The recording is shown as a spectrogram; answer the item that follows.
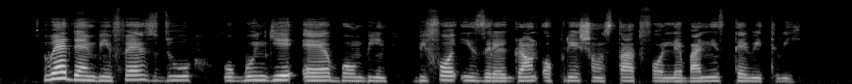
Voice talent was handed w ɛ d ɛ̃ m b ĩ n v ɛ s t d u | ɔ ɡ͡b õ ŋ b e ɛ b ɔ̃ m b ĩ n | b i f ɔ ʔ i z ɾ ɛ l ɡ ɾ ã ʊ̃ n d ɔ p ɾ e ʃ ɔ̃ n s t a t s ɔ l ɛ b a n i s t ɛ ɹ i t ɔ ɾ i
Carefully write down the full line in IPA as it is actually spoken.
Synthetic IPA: w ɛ d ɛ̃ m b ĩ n f ɛ s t d u | o ɡ͡b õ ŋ ɡ e ɛ b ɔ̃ m b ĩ n | b i f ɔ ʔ i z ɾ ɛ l ɡ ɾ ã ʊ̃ n d ɔ p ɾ e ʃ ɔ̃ n s t a t f ɔ l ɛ b a n i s t ɛ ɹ i t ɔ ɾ i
